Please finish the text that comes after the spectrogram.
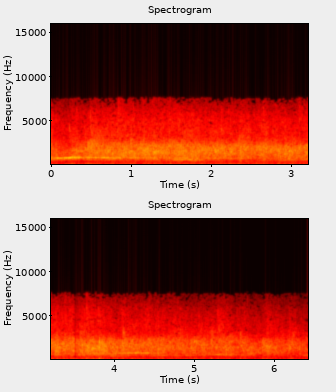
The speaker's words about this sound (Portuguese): Vamos dar uma salva de palmas para eles?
